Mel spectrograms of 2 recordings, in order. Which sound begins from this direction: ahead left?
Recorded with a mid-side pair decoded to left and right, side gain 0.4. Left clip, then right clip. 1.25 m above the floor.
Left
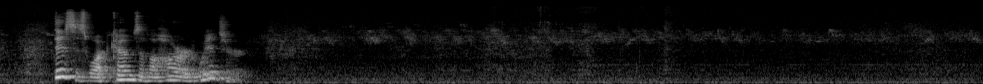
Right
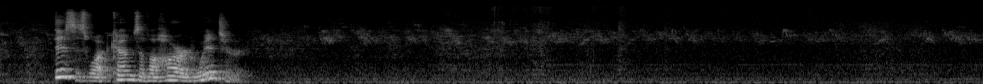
A woman speaking, at 0.6 s.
